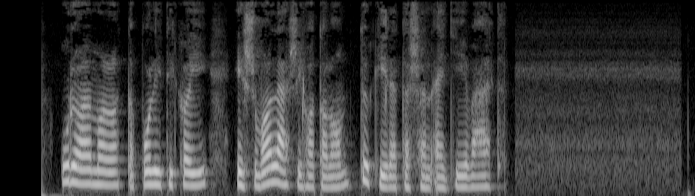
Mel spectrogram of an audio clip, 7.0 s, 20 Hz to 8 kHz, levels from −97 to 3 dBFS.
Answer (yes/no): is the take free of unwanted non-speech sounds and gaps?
yes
